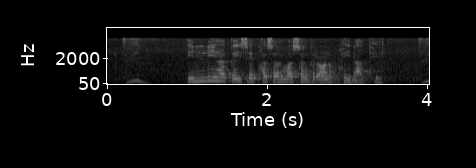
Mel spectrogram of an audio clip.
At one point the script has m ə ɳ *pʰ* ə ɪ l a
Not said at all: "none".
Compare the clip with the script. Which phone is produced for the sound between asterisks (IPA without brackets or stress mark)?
pʰ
